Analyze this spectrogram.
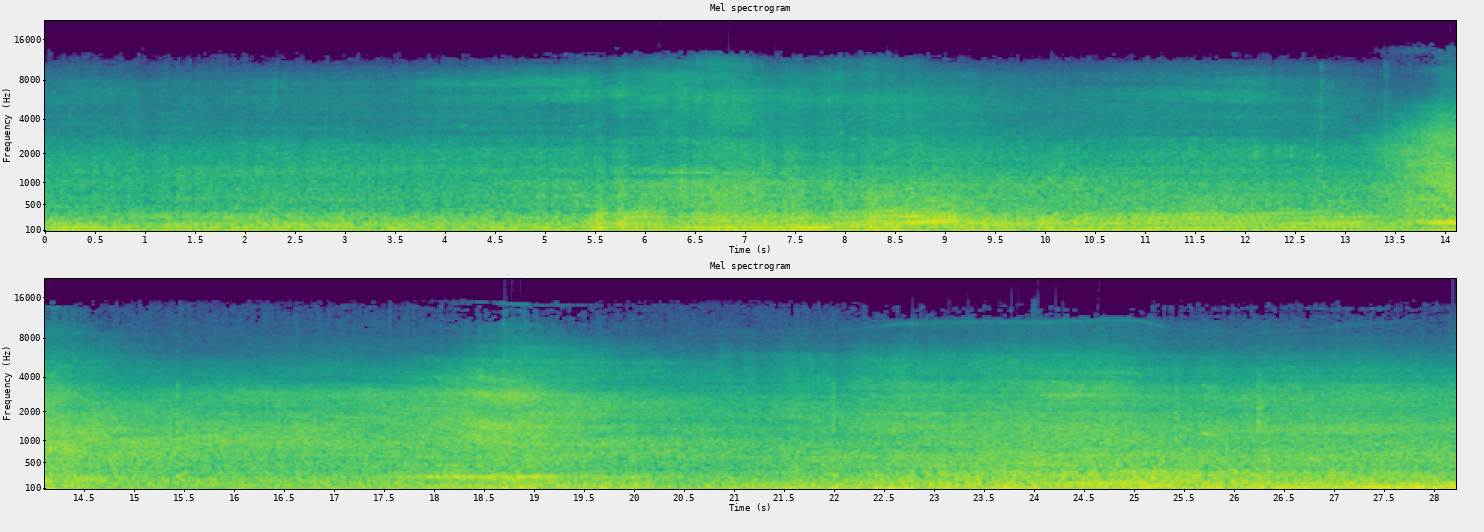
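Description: Road traffic: a deep engine rumble from vehicles, then cars passing one after another, with a heavy truck's engine droning steadily near the end.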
